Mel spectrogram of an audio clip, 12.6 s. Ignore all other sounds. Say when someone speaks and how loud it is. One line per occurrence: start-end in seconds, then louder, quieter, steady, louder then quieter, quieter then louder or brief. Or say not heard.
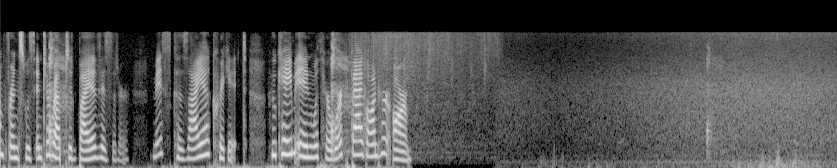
0.0-6.2 quieter then louder.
